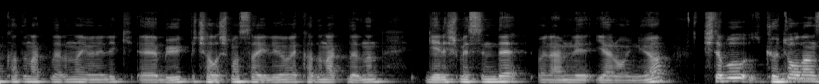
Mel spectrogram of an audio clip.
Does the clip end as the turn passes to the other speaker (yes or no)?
no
